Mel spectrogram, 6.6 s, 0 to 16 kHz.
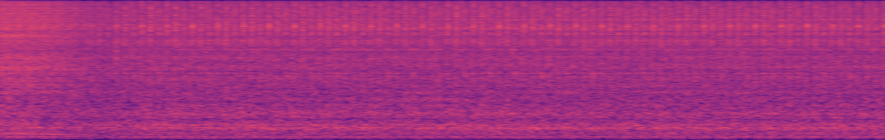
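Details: Ford F150 first-gen EcoBoost after replacing failed turbo coolant line fittings and refilling coolant, first start to check for leaks: steady low idle rumble with even firing, no misses or rattles.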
